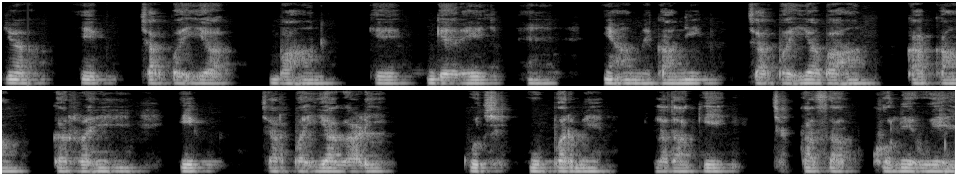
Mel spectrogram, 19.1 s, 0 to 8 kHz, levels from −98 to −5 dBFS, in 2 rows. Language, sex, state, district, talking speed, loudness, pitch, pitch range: Hindi, male, Bihar, Jamui, 100 wpm, -37 LUFS, 120 Hz, 115-120 Hz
